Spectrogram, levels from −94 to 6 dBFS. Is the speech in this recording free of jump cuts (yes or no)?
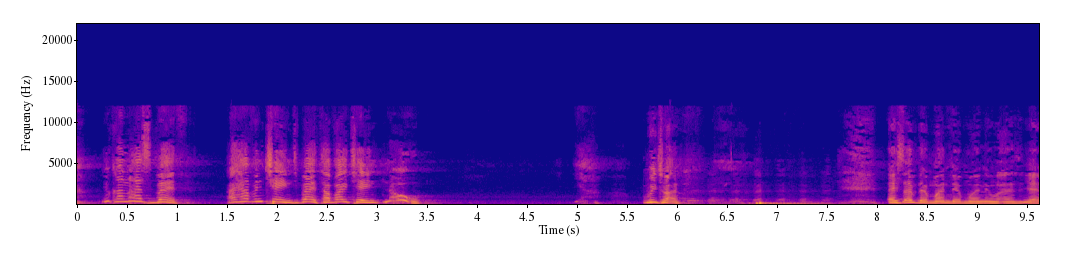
no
